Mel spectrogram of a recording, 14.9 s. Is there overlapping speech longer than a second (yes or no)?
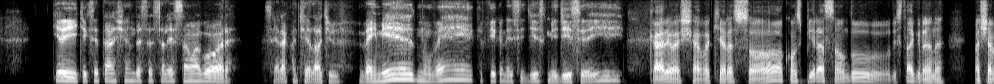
no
